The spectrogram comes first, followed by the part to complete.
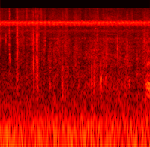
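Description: Scattered light clicks and knocks of gear being handled and drawn out of a nylon sling pack, over a steady high chirring of crickets and a low wind rumble.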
